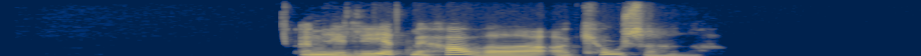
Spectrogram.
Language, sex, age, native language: Icelandic, female, 30-39, Icelandic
